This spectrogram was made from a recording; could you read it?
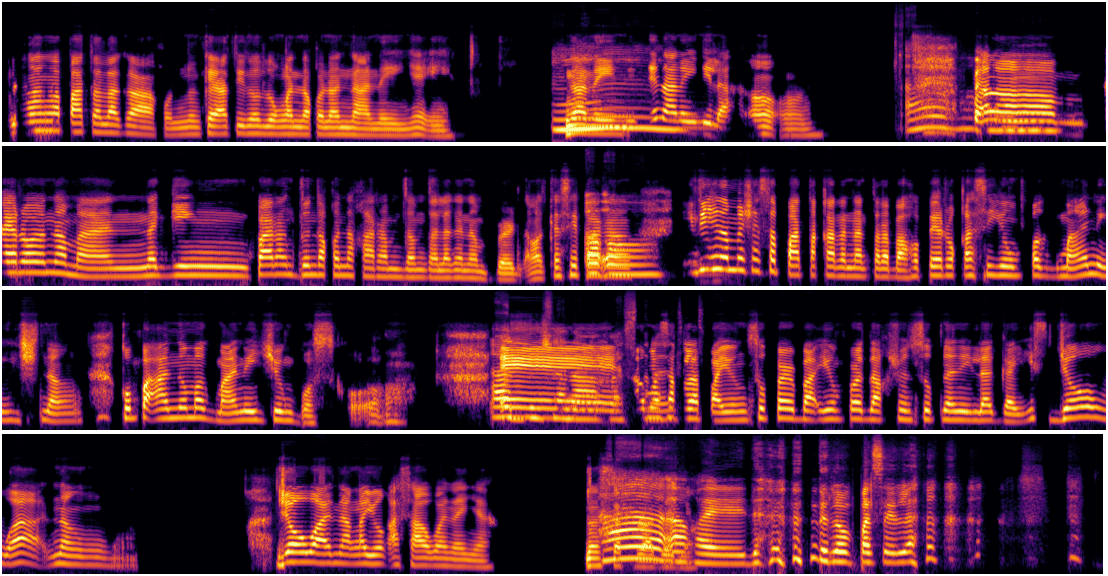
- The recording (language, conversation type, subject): Filipino, unstructured, Ano ang masasabi mo tungkol sa mga patakaran sa trabaho na nakakasama sa kalusugan ng isip ng mga empleyado?
- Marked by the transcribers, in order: other background noise; tapping; laugh; laugh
